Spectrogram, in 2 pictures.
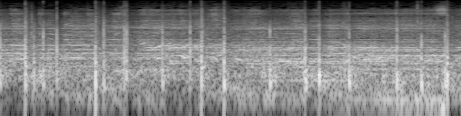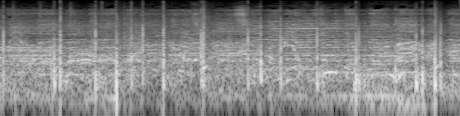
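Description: Fireworks display: aerial shells bursting in rapid succession, a dense run of bangs and crackles with no break. Music plays underneath.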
